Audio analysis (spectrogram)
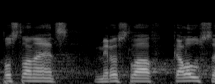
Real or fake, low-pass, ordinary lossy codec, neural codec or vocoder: fake; 7.2 kHz; MP3, 64 kbps; vocoder, 44.1 kHz, 128 mel bands, Pupu-Vocoder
